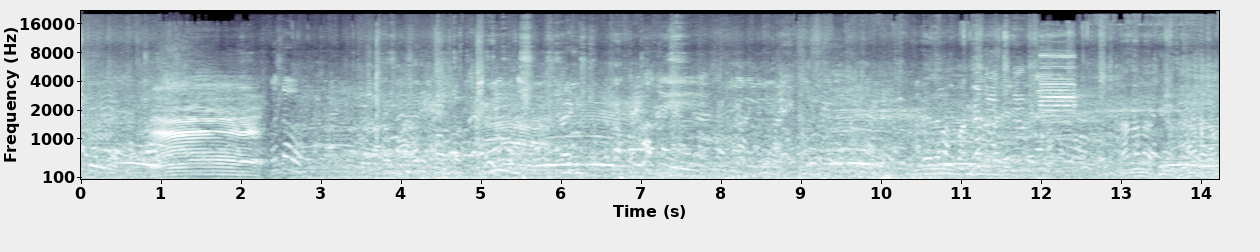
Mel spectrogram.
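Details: At Ambari market on 1 September 2025, a Sahiwal bull calf gives a loud, strained moo in the first two seconds, followed by faint lowing under continuous human conversation and crowd noise as Cumilla farmers trade.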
